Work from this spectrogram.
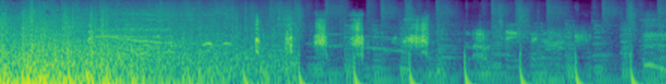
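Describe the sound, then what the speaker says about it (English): A grenade blast in a video game, a loud booming explosion with a long rumbling decay, followed by a string of sharp, rhythmic thuds and bursts. "I accidentally threw a grenade."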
